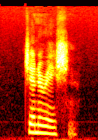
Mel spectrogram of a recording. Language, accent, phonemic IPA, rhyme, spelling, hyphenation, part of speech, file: English, US, /ˌd͡ʒɛnəˈɹeɪʃən/, -eɪʃən, generation, gen‧er‧a‧tion, noun, En-us-generation.ogg
- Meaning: 1. The act of creating something or bringing something into being; production, creation 2. The act of creating a living creature or organism; procreation 3. Race, family; breed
